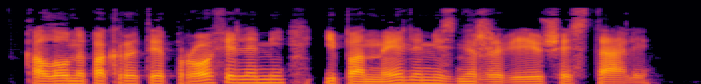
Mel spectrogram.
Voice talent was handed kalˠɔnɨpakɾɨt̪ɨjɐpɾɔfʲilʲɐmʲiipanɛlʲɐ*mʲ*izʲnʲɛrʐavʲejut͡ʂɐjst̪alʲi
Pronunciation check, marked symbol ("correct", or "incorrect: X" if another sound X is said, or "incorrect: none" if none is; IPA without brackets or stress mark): correct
